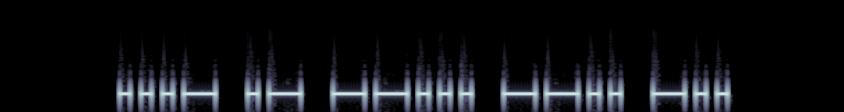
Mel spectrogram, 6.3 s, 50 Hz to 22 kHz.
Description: Morse code, heard as a keyed tone, about 15 wpm, 700 Hz. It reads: VA7ZD
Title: DXCC-100 Call Signs - 5 Characters - Repeated 3x - 15wpm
